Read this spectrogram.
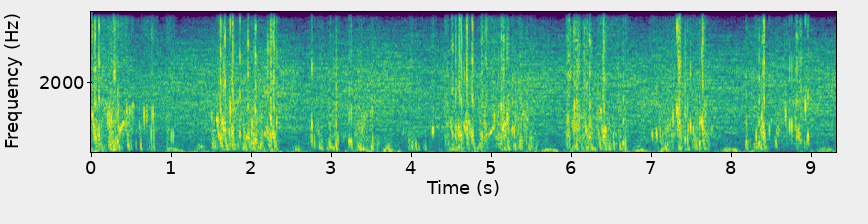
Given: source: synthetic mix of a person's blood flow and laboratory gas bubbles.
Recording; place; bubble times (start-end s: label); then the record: Doppler ultrasound of blood flow; precordium
0.00-0.83 s: bubbles
0.93-1.06 s: bubbles
1.48-2.37 s: bubbles
2.71-3.62 s: bubbles
3.94-4.32 s: bubbles
4.40-5.59 s: bubbles
5.91-6.72 s: bubbles
6.97-7.83 s: bubbles
8.16-9.00 s: bubbles
9.28-9.32 s: bubbles
From the record:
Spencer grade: 4 (maximum detectable bubble signal sounding continuously throughout systole and diastole of every cardiac period, and overriding the amplitude of the normal cardiac signals); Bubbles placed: only in the low amplitude regions of the cardiac cycle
